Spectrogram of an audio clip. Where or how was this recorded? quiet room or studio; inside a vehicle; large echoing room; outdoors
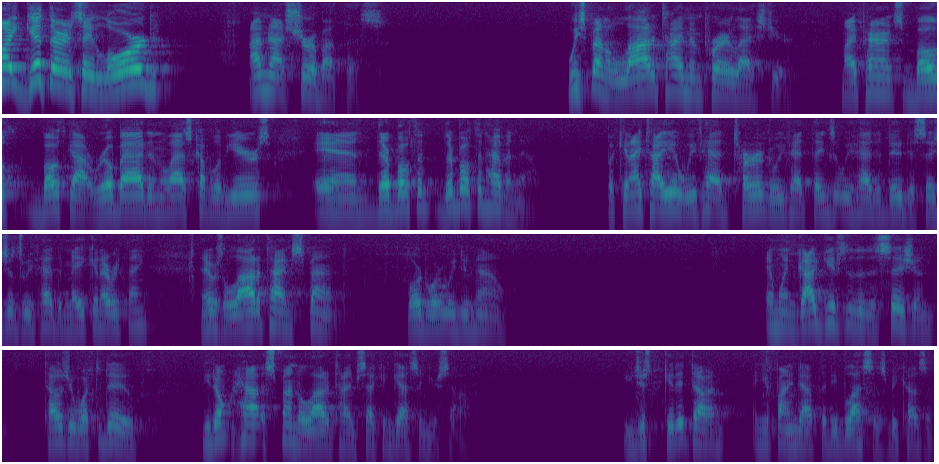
large echoing room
